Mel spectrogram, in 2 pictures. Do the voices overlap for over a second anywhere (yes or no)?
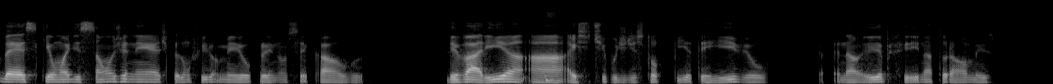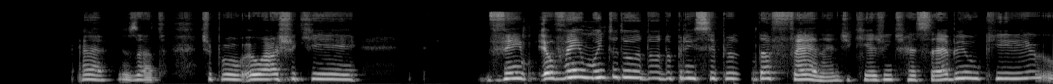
no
